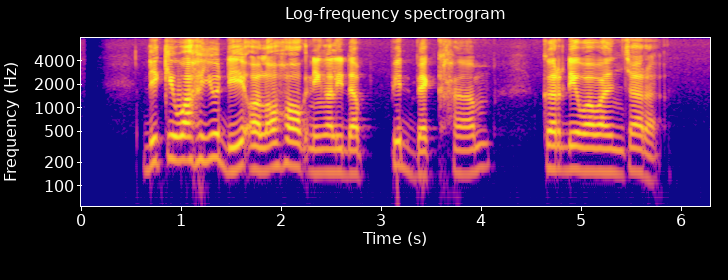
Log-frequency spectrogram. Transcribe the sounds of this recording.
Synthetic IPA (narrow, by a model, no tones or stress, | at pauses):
dikiwaɦjudiɔlɔɦɔk̚niŋalida | pid̚bɛkham | kɨrdiwawaɲt͡ʃaɾa̰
